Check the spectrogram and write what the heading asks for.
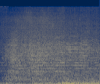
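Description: Jet air tanker's turbofan engines: a deep rumble that starts suddenly and grows louder over the first second as the plane passes low overhead on a fire-retardant drop run.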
